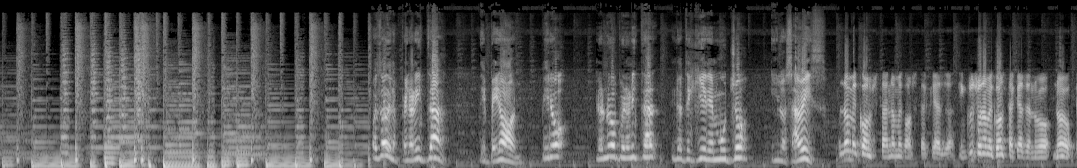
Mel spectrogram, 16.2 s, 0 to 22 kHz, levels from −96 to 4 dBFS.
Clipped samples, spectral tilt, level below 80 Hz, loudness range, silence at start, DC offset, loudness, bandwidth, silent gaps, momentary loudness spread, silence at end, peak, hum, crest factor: under 0.1%; -4.5 dB/octave; -32 dBFS; 5 LU; 0 s; under 0.1%; -19 LUFS; 19.5 kHz; none; 14 LU; 0.05 s; -2 dBFS; none; 18 dB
